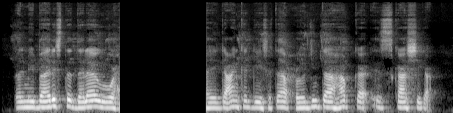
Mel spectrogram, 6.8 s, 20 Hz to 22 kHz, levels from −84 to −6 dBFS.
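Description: At 1.79 s the speech drops into dead silence for 1.3 s, then picks up at 3.09 s exactly where it left off, with nothing skipped. That is a rebuffering stall: playback exhausted its downloaded audio and waited for more, adding time without losing any.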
